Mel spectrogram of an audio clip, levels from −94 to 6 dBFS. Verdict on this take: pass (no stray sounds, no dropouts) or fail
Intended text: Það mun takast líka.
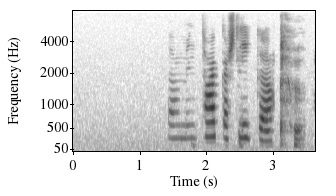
fail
